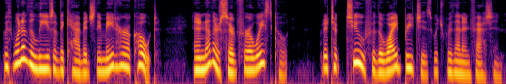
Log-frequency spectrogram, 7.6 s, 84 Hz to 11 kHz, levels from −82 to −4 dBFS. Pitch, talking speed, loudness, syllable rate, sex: 200 Hz, 255 wpm, -17 LUFS, 6.7 syllables/s, female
